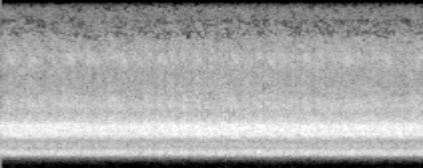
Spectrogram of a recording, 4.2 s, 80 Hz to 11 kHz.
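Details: In front of a home while rice is being sown in 2021, frogs keep up a thick, constant chorus of fast overlapping trills, steady and uninterrupted throughout.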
